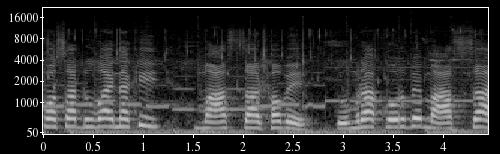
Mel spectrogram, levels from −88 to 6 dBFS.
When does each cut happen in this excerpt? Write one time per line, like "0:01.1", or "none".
0:02.8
